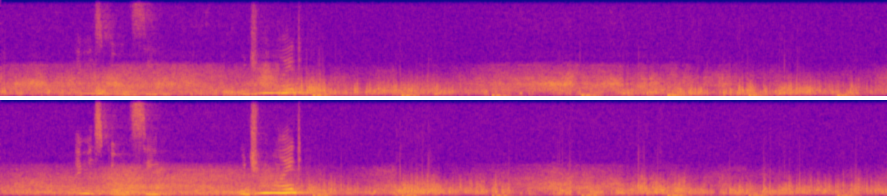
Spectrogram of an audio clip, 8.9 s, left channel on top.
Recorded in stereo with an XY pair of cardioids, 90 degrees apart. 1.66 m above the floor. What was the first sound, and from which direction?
A woman speaking, 70° right.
